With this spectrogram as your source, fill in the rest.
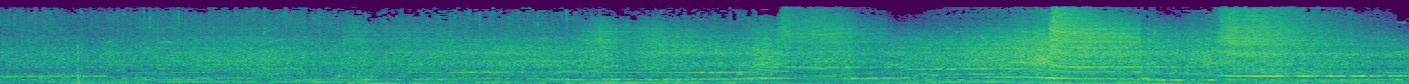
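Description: A racing car engine roars, revving up and down as gears shift.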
